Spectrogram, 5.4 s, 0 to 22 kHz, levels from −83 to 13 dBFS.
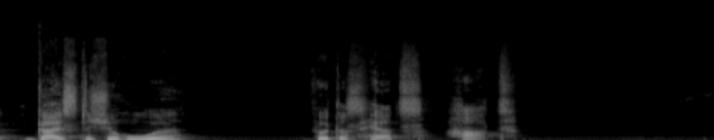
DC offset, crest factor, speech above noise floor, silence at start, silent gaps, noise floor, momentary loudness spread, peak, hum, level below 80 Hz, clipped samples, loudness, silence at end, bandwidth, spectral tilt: under 0.1%; 22 dB; 43 dB; 0 s; none; -77 dBFS; 14 LU; -14 dBFS; none; -80 dBFS; under 0.1%; -35 LUFS; 1.5 s; 16 kHz; -5 dB/octave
